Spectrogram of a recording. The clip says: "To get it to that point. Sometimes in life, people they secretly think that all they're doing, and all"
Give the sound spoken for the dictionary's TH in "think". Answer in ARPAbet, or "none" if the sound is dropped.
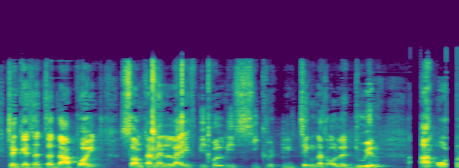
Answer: T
